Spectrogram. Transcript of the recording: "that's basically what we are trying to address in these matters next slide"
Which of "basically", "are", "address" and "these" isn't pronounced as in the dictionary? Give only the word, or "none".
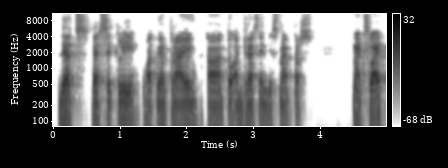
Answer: these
